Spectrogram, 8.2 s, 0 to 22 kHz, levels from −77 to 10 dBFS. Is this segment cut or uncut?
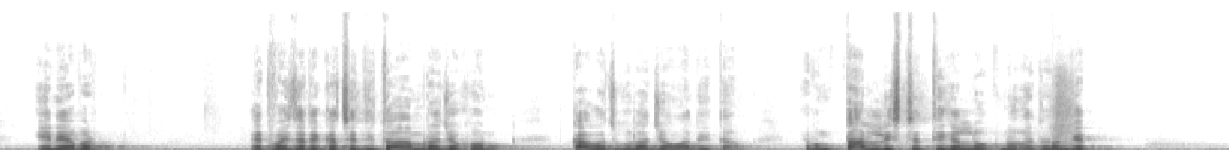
cut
